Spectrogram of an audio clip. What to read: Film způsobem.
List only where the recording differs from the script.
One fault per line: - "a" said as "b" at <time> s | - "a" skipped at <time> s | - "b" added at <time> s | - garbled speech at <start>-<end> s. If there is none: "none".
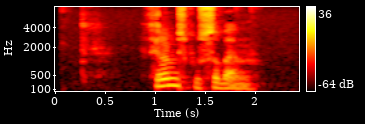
none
